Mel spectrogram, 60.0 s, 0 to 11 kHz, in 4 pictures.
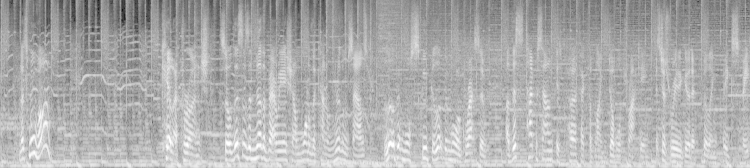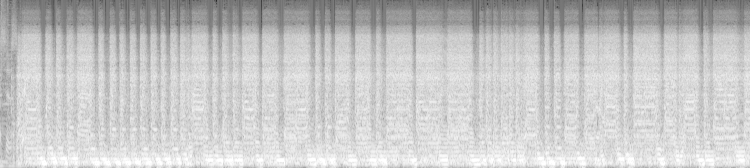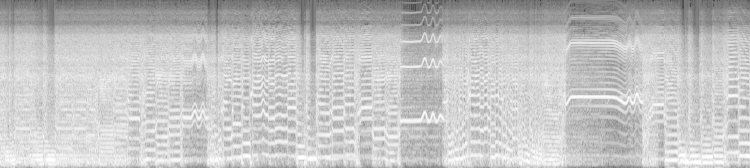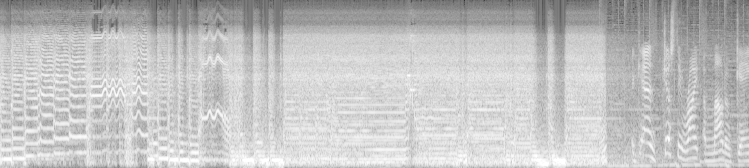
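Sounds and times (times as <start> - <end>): distorted electric guitar: 0.0 - 59.9.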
